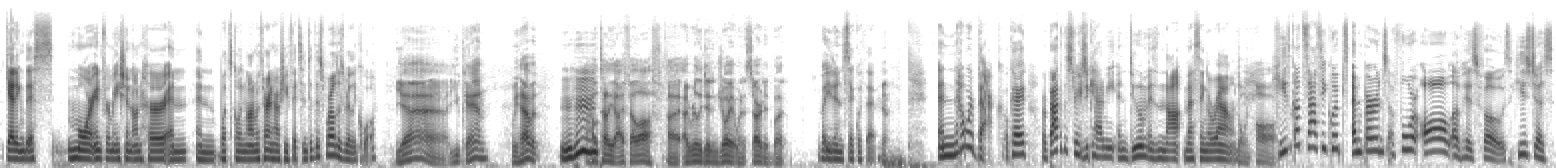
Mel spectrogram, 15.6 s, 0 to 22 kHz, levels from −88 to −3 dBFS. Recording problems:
wrong speed, natural pitch; too fast; 1.8 times normal speed

